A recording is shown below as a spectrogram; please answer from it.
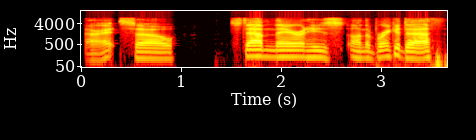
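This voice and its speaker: A man's voice: mid-range voice, steady tone, measured pace, bright, forceful tone, smooth, no room sound, lo-fi sound. A man acting as game master, talking casually as he referees and narrates a tabletop game and explains rules.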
